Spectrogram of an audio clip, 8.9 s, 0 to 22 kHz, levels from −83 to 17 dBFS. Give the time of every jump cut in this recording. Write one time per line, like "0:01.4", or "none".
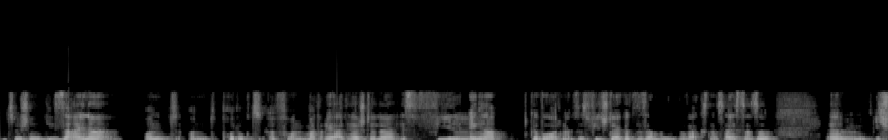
none

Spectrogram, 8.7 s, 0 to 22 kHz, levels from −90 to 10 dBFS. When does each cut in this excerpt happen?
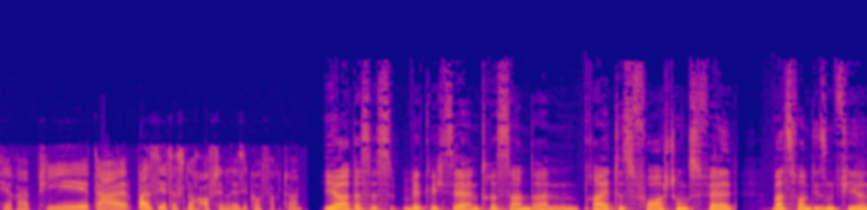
none

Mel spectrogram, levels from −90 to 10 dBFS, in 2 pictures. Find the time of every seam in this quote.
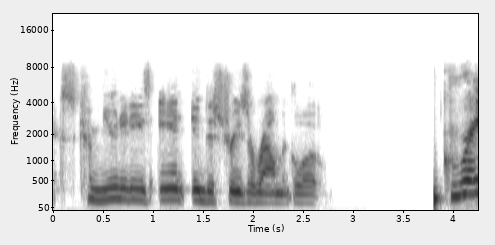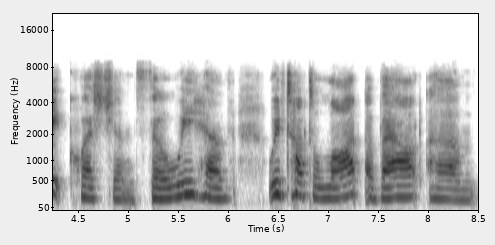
none

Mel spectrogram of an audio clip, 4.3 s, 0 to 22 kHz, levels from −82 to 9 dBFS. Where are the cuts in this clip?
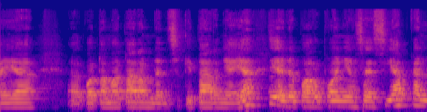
0:02.7

